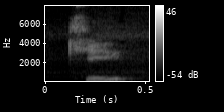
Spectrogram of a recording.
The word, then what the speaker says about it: και: So here in this example, from phonology, the word for and is pronounced in the standard-like way, ki, in the first instance, and in the Cypriot way with the palatal affricate ch in the second instance.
